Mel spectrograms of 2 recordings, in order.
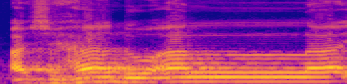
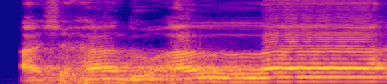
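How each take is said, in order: First: The vowel in 'la' is short. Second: The vowel in 'la' is long. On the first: The speaker calls it wrong. "itu salah. La-nya kurang panjang" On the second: The speaker calls it right. "nah panjang Pak"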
